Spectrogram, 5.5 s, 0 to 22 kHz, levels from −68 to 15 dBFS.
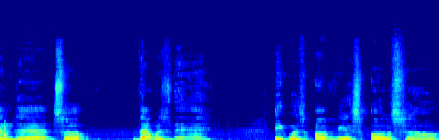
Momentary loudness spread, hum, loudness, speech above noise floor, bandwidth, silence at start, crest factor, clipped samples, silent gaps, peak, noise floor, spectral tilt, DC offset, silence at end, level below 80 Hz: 10 LU; none; -22 LUFS; 31 dB; 16.5 kHz; 0 s; 20 dB; under 0.1%; none; -2 dBFS; -52 dBFS; -5.5 dB/octave; under 0.1%; 0 s; -78 dBFS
